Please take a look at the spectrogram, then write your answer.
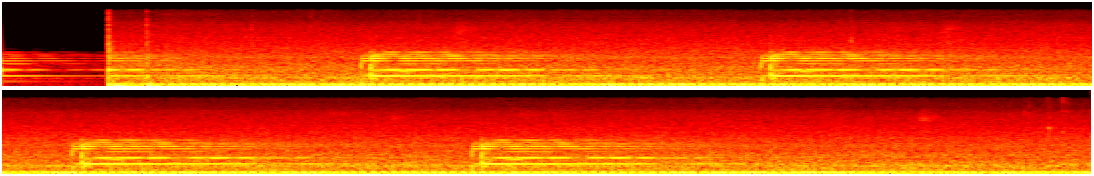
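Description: A bell chimes in evenly spaced strokes, about two seconds apart, ringing clearly over a steady low hum with no voices.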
